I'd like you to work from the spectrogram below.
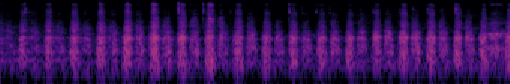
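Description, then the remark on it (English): A dog named Kona pants rapidly and steadily after an evening run in hot weather in Texas, quick breathy huffs repeating about five or six times per second, fairly faint and unbroken, with no talking. “Had a really nice evening run, and what was super cool was, you can hear Kona... panting here.”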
